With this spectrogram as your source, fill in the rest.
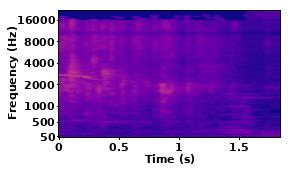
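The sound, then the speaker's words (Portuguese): A crowd claps together in a steady, dense wash of applause for a religious message, the word of God, filling the space for a couple of seconds with a faint voice underneath. “Vamos aplaudir essa palavra linda de Deus. Vamos aplaudir, vamos aplaudir.”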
